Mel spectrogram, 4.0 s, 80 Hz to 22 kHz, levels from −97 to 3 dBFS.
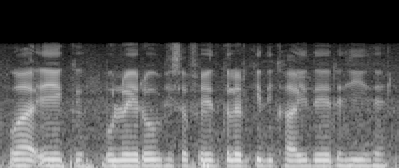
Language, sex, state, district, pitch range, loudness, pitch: Hindi, male, Uttar Pradesh, Lalitpur, 135-140 Hz, -15 LUFS, 135 Hz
